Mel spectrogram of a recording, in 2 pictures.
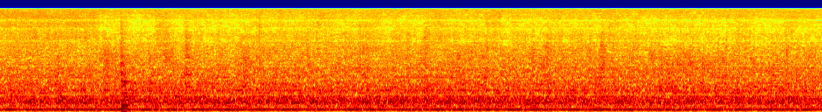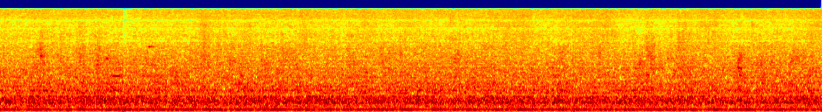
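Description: Water runs steadily from a tap into a sink.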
